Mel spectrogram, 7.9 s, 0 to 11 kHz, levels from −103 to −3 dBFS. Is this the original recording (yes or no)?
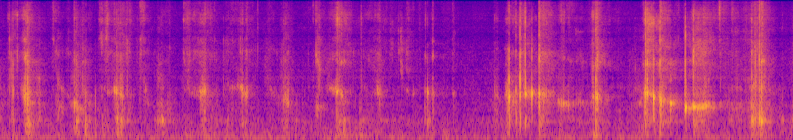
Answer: no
